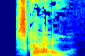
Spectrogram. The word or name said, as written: skarv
